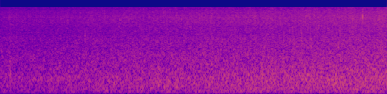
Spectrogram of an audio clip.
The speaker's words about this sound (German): Der Fluss läuft hier auf diesen Felsen zu.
